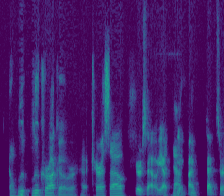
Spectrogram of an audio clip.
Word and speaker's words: Curaçao: Curacao, yeah.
